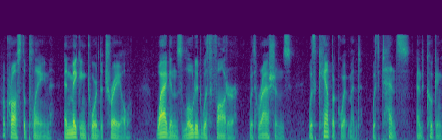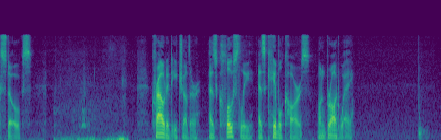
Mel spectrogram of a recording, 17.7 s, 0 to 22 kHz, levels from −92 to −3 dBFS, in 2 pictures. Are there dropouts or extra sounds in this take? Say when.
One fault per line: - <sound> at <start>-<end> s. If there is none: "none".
- bark at 9.9-11.5 s
- tap at 17.2-17.5 s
